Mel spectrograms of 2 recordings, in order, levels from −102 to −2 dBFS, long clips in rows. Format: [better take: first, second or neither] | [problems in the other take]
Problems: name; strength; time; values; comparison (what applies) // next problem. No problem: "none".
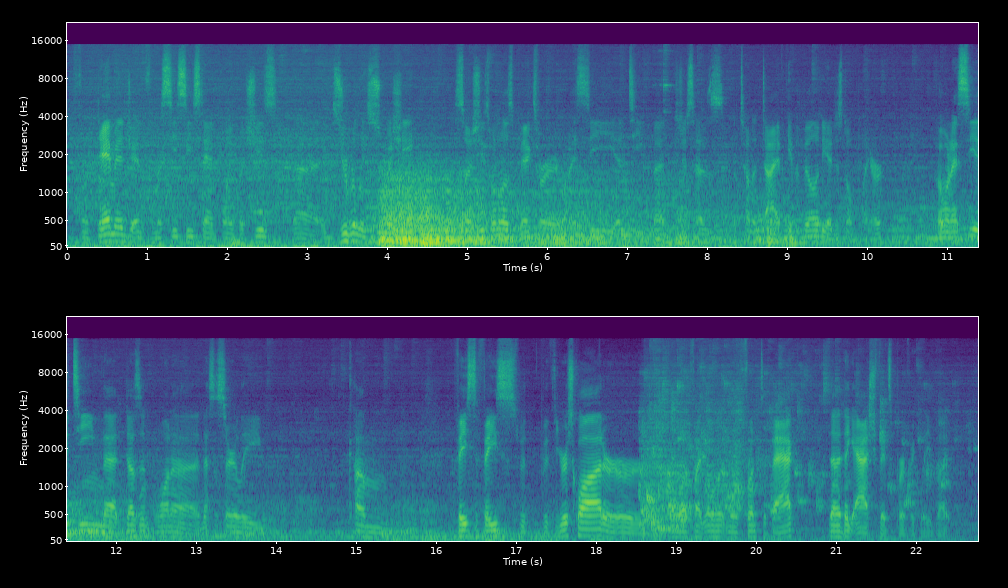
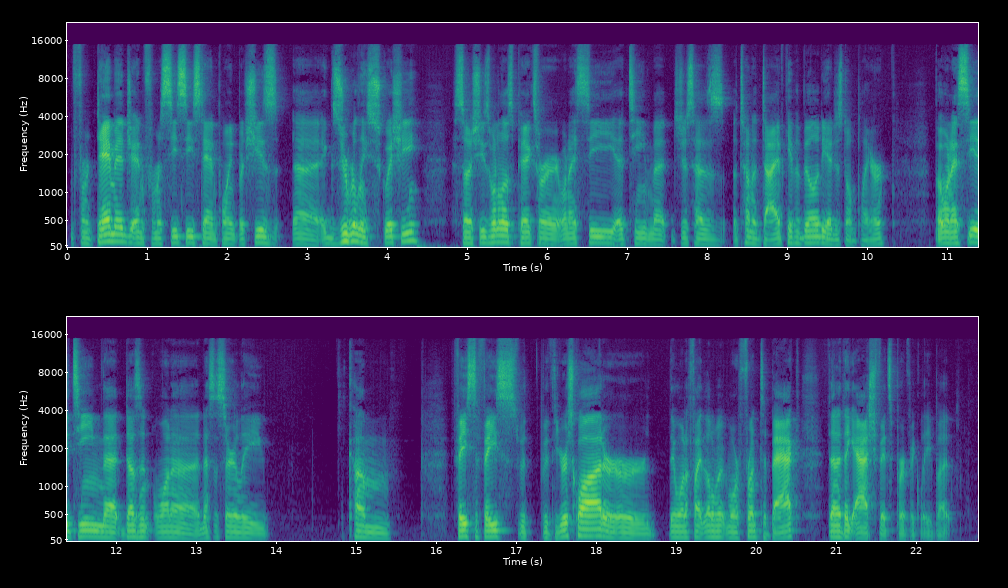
second | rain or running water; very loud; throughout; 2 dB above the speech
